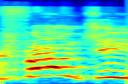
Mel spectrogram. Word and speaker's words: Fauci: Fauci, you fucking idiot. Do I got to spell it out for you?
